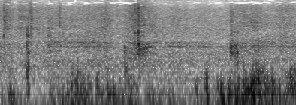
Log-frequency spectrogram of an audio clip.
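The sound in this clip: Footsteps climbing steep steps up toward the Minack, a steady run of scuffing treads at an even walking rhythm, moderately loud.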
